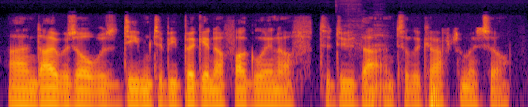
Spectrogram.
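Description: A mature man with a Highland Scottish accent, telling stories reflectively and emphatically in a conversational interview. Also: flat delivery, quick pace, no room sound, dull audio. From Inverness, Highlands of Scotland. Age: middle-aged or older. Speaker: interview guest, former television journalist.

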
